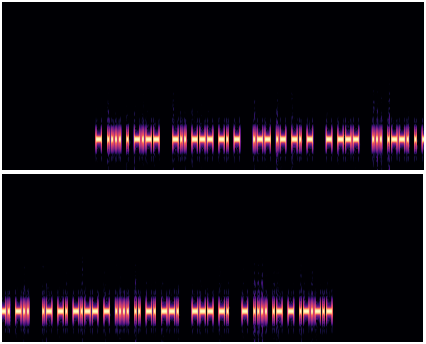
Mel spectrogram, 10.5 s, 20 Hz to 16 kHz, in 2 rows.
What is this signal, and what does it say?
Morse code, heard as a keyed tone, about 52 wpm, 700 Hz. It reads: THEY DONT WANT TO SPEND ANYTHING ON THAT.
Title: Sentences from Top 1000 Words - Review Part 5 - 50wpm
